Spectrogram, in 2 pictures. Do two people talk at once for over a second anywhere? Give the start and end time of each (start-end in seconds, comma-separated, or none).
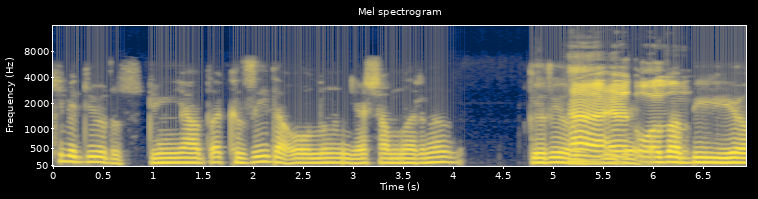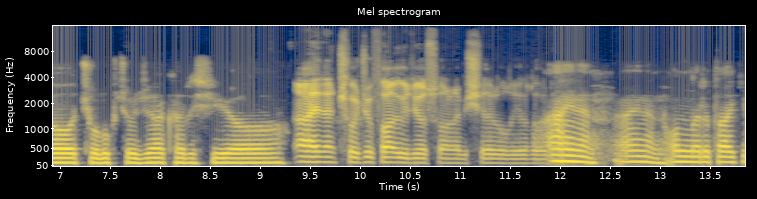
5.1-6.4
